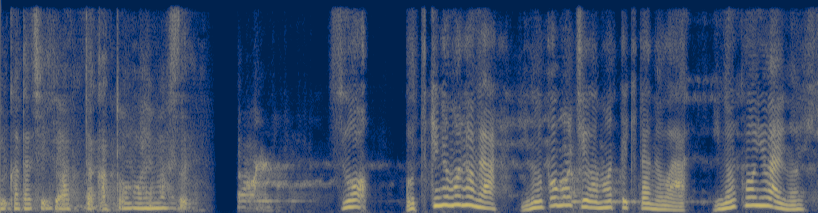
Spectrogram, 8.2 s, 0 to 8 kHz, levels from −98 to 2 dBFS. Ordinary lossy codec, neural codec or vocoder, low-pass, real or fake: none; codec, 16 kHz, 2 kbps, FreqCodec, smaller model; none; fake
